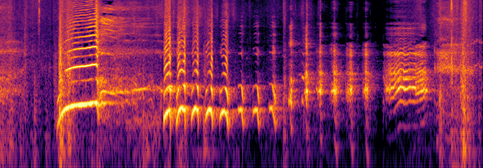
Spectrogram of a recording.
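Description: Men laughing excitedly. About a second in there is a loud held whoop that rises in pitch, then rhythmic hearty laughter follows.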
